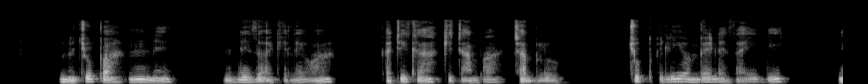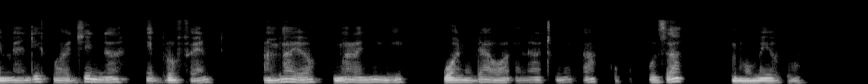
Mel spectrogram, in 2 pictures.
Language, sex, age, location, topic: Swahili, male, 25-35, Kisumu, health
